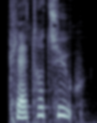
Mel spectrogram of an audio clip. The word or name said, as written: klatretyv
